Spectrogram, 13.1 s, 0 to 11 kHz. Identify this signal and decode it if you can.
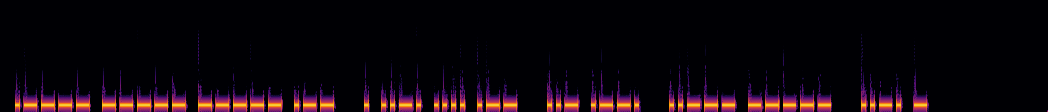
Morse code, heard as a keyed tone, about 21 wpm, 700 Hz. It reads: 100W EFHW UP 20 FT
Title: K1USN SST QSO Practice 22wpm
